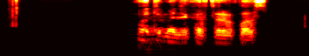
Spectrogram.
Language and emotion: Russian, neutral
